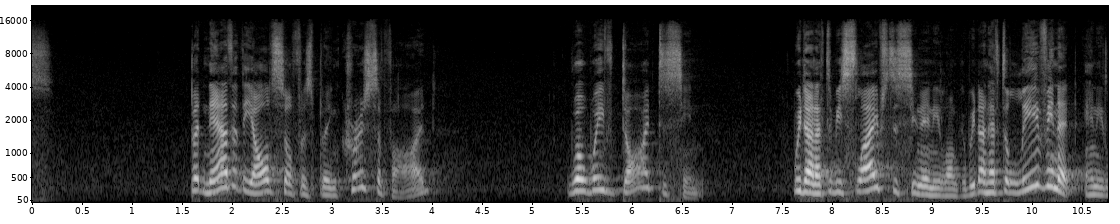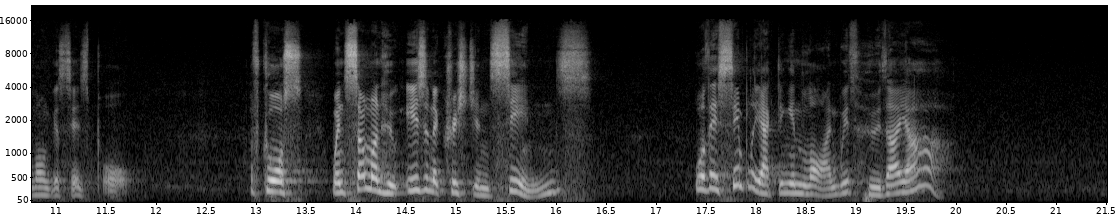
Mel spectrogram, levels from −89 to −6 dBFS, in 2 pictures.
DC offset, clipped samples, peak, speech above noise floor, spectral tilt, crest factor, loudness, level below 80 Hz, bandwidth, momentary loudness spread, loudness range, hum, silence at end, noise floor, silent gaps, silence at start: under 0.1%; under 0.1%; -10 dBFS; 35 dB; -2.5 dB/octave; 24 dB; -31 LUFS; -68 dBFS; 16.5 kHz; 16 LU; 7 LU; none; 1.65 s; -67 dBFS; none; 0 s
